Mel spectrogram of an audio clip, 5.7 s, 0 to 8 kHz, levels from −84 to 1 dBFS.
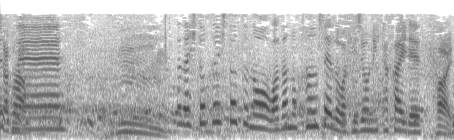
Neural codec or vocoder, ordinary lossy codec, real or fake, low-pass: none; MP3, 24 kbps; real; 7.2 kHz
